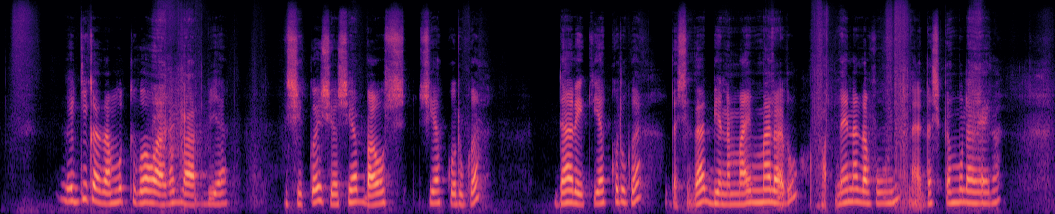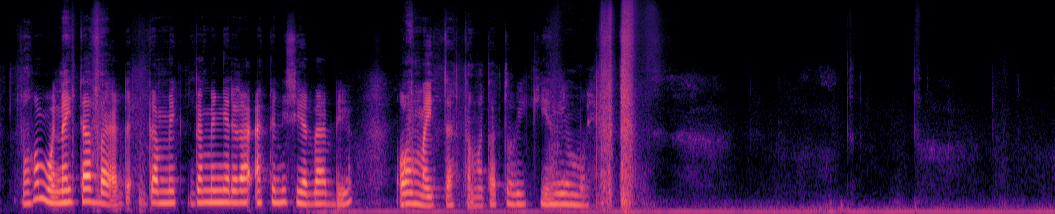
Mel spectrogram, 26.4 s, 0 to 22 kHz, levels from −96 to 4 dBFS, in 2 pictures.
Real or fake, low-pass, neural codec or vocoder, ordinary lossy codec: fake; none; codec, 44.1 kHz, 3.4 kbps, Pupu-Codec; none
